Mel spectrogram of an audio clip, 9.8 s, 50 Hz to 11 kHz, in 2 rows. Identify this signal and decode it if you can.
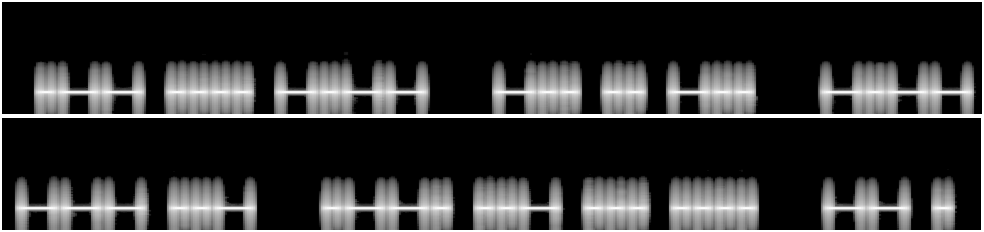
Morse code, heard as a keyed tone, about 22 wpm, 700 Hz. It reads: WHY DID YOU PUSH ME
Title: Sentences from Top 1300 Words 22wpm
